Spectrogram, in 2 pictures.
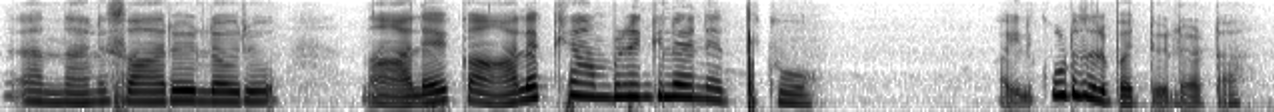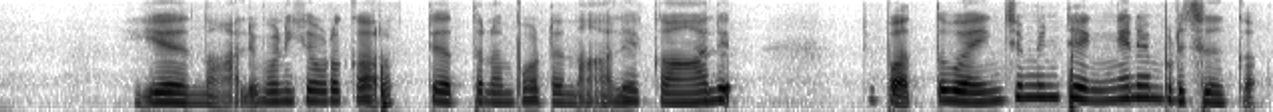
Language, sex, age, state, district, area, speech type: Malayalam, female, 30-45, Kerala, Kannur, rural, spontaneous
